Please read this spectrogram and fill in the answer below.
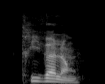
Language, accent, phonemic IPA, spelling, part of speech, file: French, France, /tʁi.va.lɑ̃/, trivalent, adjective, LL-Q150 (fra)-trivalent.wav
- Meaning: trivalent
